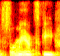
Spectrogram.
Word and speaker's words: Cermanski: Cermanski.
